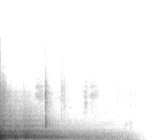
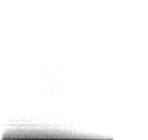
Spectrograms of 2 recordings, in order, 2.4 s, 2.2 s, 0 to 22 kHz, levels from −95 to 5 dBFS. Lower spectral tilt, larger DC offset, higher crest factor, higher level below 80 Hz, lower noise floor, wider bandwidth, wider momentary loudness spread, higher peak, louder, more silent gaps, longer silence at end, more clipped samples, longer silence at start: second, -6 dB/octave vs -16 dB/octave; neither; first, 26 dB vs 14 dB; second, -60 dBFS vs -18 dBFS; second, -64 dBFS vs under -90 dBFS; first, 9.8 kHz vs 1.2 kHz; first, 25 LU vs 15 LU; about the same, -2 dBFS vs -2 dBFS; second, -27 LUFS vs -16 LUFS; neither; first, 1.2 s vs 0.85 s; neither; about the same, 0 s vs 0.05 s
